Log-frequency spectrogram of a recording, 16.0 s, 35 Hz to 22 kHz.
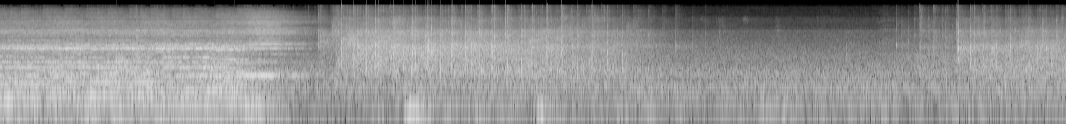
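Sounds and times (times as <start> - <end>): music: 0.0 - 4.8
audience applause: 4.7 - 10.6, 13.5 - 16.0.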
